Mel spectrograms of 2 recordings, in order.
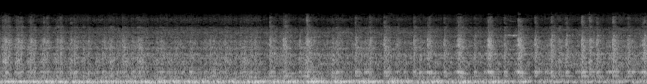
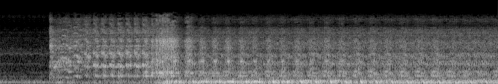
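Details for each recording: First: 2005 Ford F-350 6.0 Power Stroke diesel, cold start at about 35°F (down to 31°F overnight), before adding Archoil AR9100; loud, rough, lumpy idle with an uneven clatter about three times a second. Owner suspects failing injectors/stiction; batteries and voltage already checked fine. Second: 2005 Ford F-350 6.0 Power Stroke diesel, cold start (overnight about 30s) the morning after adding Archoil AR9100 for suspected failing injectors and rough cold starts; brief crank, catches within a second, settles to an even diesel idle clatter with no stumble, a clean start.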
